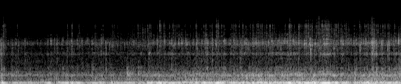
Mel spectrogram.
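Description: Riding noise picked up by a bicycle-mounted action camera: heavy wind rumble buffeting the microphone, with some road noise under it. It grows somewhat louder after the first second or so.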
